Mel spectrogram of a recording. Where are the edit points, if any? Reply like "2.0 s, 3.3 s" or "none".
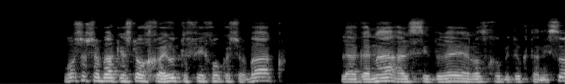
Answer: none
